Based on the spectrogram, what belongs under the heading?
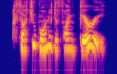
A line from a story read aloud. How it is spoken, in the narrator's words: Jordan leaned in and whispered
